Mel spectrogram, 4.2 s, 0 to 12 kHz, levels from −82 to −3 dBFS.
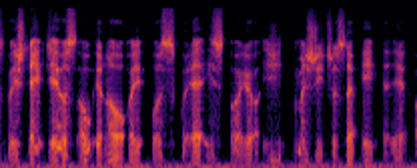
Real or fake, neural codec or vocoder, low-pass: fake; autoencoder, 22.05 kHz, a latent of 192 numbers a frame, VITS, trained on many speakers; 9.9 kHz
